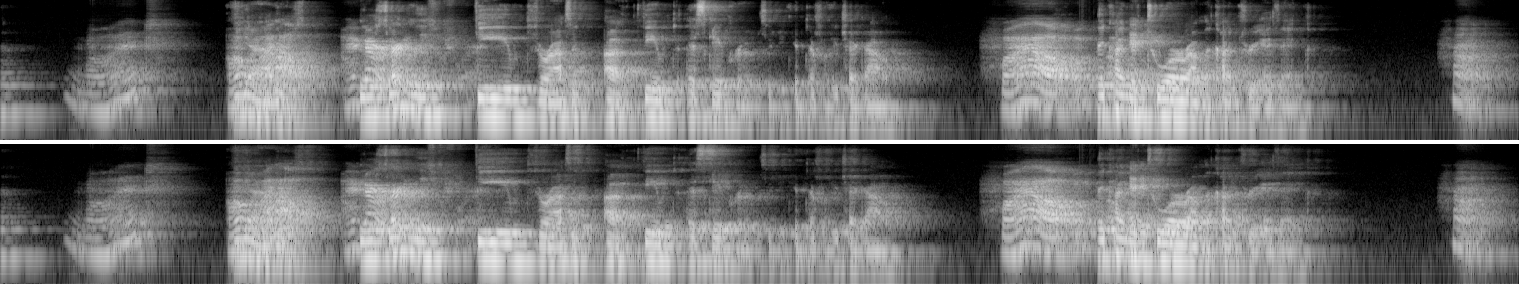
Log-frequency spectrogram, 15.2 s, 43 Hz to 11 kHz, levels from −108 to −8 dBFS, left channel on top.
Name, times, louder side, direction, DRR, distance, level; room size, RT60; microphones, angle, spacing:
voice 1, 0.7-1.6 2.3-3.1 3.4-4.3 4.7-4.8 9.9-11.6 14.5-14.8, left 2 dB, 10° left, -4 dB, 3.4 m, -29 dB
voice 2, 2.3-2.9 3.6-4.3 4.8-8.9 11.0-12.9, left 1 dB, 75° left, 4 dB, 3.2 m, -26 dB
20.0 x 19.5 x 9.6 m, 0.97 s
head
